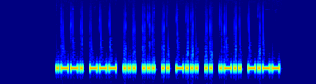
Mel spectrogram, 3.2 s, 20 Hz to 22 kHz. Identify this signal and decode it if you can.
Morse code, heard as a keyed tone, about 51 wpm, 700 Hz. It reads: POSSIBILY
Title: Sentences from Top 1300 Words - New Word Drill - 50wpm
